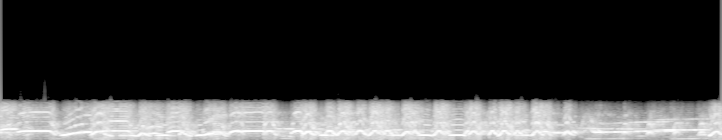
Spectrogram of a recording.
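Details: Overlapping gibbon voices (siamang, pileated, Nomascus, Javan, hoolock) give rapid bouncing whoops and rising-then-falling tonal notes. The calls run continuously, and a few long, steady, level wails come near the end.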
